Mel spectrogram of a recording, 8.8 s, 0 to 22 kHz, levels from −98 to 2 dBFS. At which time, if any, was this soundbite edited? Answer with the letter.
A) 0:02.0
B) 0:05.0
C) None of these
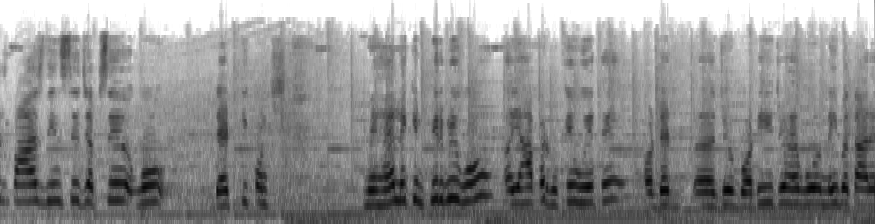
C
